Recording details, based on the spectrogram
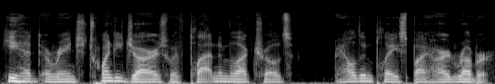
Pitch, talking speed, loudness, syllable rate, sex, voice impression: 125 Hz, 170 wpm, -17 LUFS, 5.5 syllables/s, male, masculine, middle-aged, slightly weak, raspy, calm, mature, friendly, wild, kind, slightly modest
